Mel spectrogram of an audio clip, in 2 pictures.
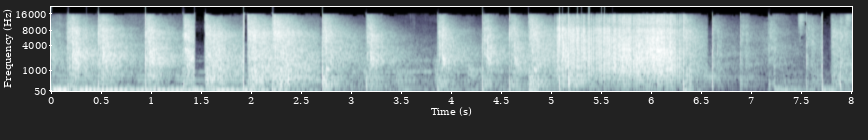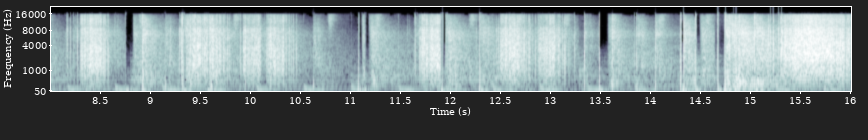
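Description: A large consumer firework battery (cake) firing: a dense, rapid string of launch shots and bursts in the sky, loudest in the first few seconds.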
